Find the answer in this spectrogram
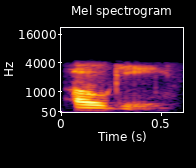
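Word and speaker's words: ogee: The eye is an ogi. The word ogi is spelled O-G-E-E, and it means a slit or window.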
